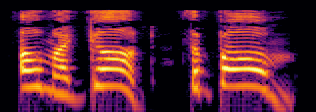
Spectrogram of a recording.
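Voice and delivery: high, loud sudden panic; alarmed. Acted. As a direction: blurt it in sudden horror. Sudden realisation of bomb.

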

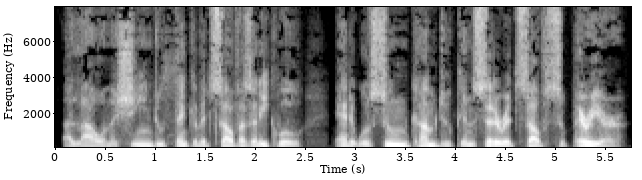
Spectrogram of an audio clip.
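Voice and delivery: low, cold and scornful; contemptuous alien priest. Acted. Harar scorns the droids.

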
